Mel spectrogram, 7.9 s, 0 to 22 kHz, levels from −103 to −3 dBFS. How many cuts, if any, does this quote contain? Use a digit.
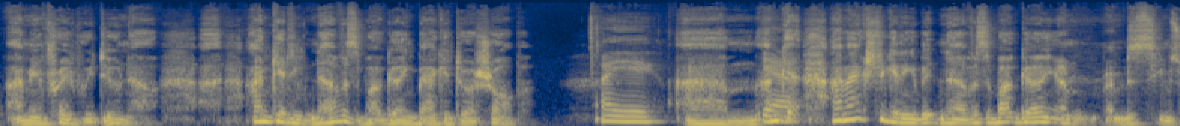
1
